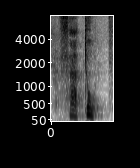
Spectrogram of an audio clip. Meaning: alternative form of fattoe
- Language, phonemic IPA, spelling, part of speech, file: Dutch, /faːtu/, fatoe, noun, Nl-fatoe.ogg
